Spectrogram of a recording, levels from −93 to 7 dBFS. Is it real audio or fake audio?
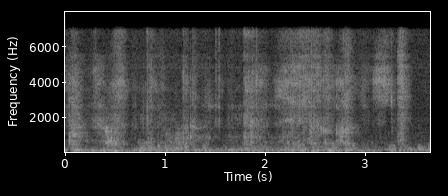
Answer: fake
